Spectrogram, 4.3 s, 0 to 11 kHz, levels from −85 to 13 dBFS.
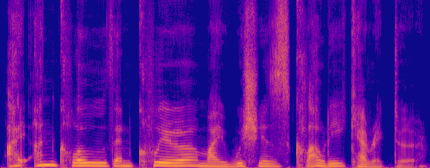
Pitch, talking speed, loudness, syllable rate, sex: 160 Hz, 110 wpm, -17 LUFS, 3.7 syllables/s, male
